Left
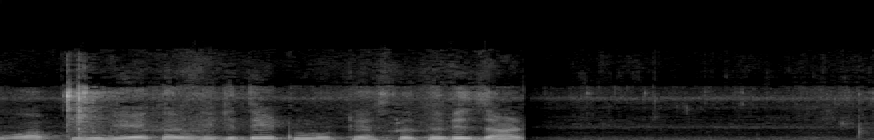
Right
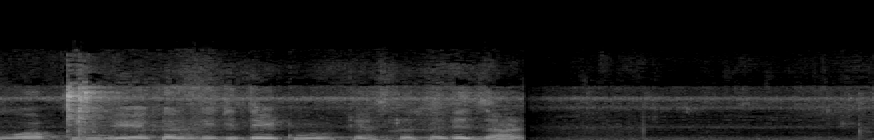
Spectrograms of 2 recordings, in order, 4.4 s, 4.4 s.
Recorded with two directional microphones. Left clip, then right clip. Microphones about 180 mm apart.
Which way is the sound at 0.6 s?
30° left (ahead or behind).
